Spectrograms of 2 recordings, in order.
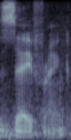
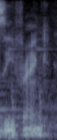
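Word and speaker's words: Zefrank: I've been watching a lot of the, I guess it's pronounced Zay Frank, but I always said it's Z Frank on YouTube.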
